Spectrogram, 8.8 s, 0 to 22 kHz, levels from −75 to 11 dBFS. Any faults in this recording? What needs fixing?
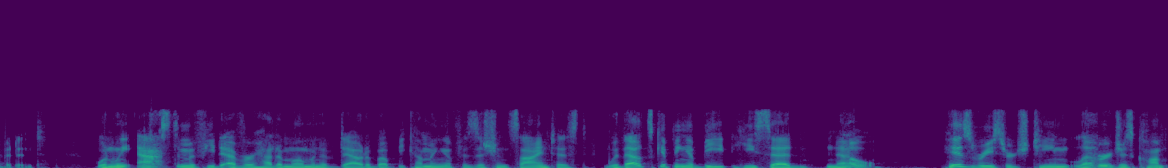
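VoIP packet loss concealed by the speech codec occurs at 1.13 to 1.25 s, 6.33 to 6.53 s and 8.15 to 8.37 s. The decoder stretches its last pitch and filter into a fading buzz, which fits gaps of about 80, 40 and 80 ms, and the sound stays weak briefly afterwards as each frame builds on the last. The Speex coding itself shows little damage. A jitter buffer with forward error correction or redundant packets would prevent these dropouts.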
